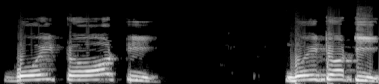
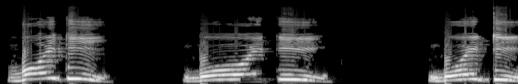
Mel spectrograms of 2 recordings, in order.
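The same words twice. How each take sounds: First: বইটটি with the ট sounded twice, drawn out; doubled t in বইটটি. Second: Said in the usual way. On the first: Shown as a demonstration. Teacher contrasting বইটি with বইটটি for students. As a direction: slowly spell out the double ট in বইটটি. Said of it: "টটা কিন্তু দ্বিত্ব হলো". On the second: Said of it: "তারপর বইটি".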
